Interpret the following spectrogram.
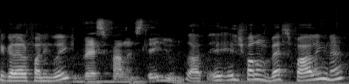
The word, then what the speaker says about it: Westfalenstadion: Westfalenstadion? Exato. Eles falam Westfalen, né? Separado, Stadium, em inglês. Só que aí a pronúncia correta que vem do alemão seria Westfalenstadion.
